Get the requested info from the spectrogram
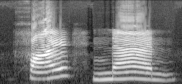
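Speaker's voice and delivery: "fi-nan" split, with "nan" held long; lengthened NAN. Shown as a demonstration. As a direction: break after "fi" and stretch "nan". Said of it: "आपने उसको लंबा किया". ("fi-nan" में "nan" को लंबा खींचकर)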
